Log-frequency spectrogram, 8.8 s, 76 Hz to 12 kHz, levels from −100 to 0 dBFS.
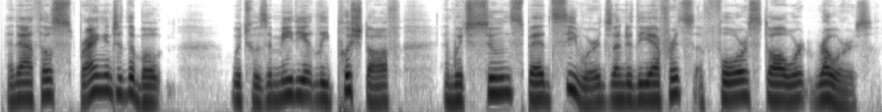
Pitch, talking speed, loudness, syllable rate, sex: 145 Hz, 155 wpm, -18 LUFS, 4.5 syllables/s, male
